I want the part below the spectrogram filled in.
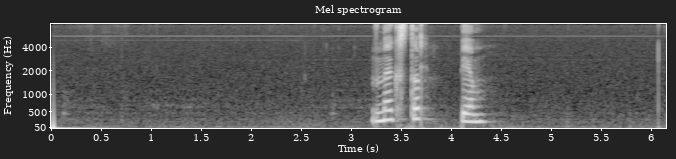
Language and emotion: Russian, neutral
